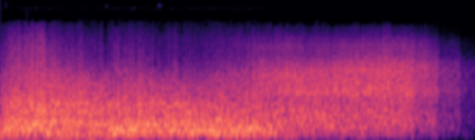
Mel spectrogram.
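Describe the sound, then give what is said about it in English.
Thunder from a lightning storm rolls as a loud, deep, broad rumble that stays strong for about three seconds, then tapers away. “Outside, lightning forks through dark storm clouds.”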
